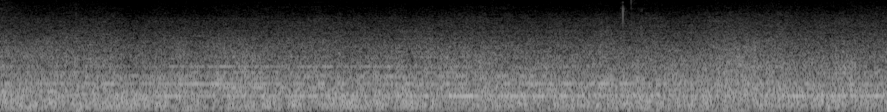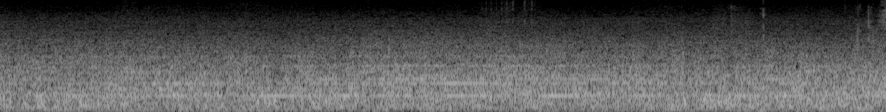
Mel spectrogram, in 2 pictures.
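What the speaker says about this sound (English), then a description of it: "that police helicopter now comes overhead" A police helicopter flies overhead at a Glamorgan versus Warwickshire cricket match, its steady, heavy rotor and engine drone filling the air at a constant loud level throughout.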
